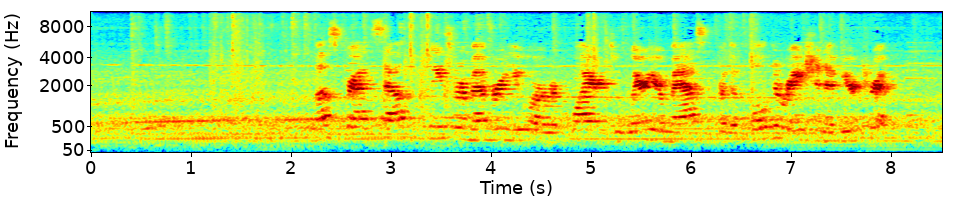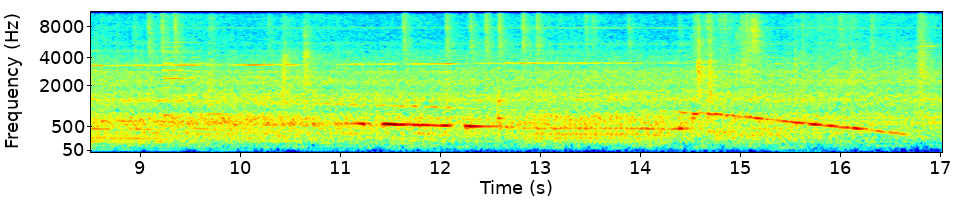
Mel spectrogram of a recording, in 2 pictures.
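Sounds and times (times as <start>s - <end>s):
road and cabin rattle: 0.2s - 17.0s.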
